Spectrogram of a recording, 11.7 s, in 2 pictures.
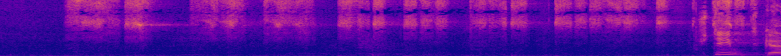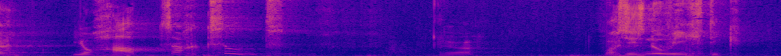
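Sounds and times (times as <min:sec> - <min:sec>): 
person writing with squeaking strokes: 0:00.5 - 0:05.3
speech: 0:05.4 - 0:08.0, 0:09.2 - 0:09.5, 0:10.4 - 0:11.5.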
